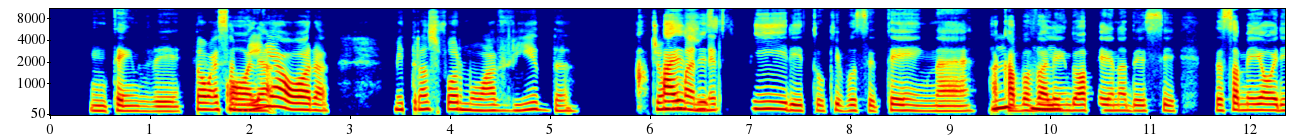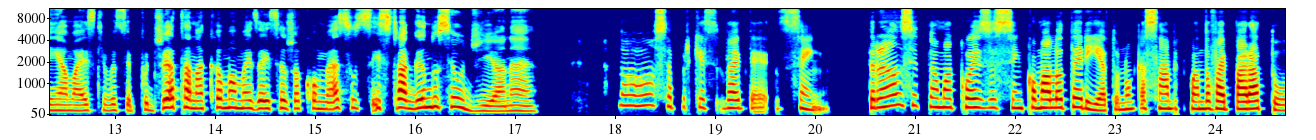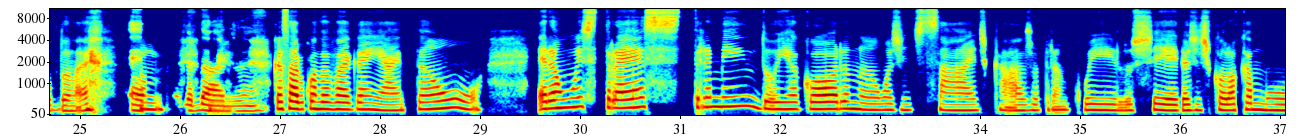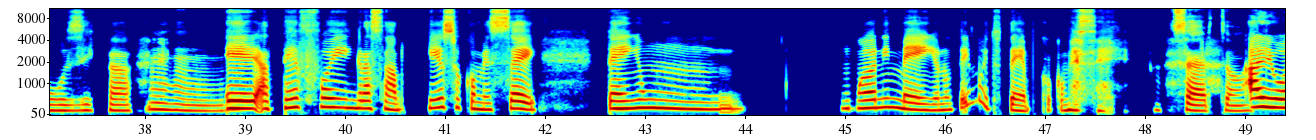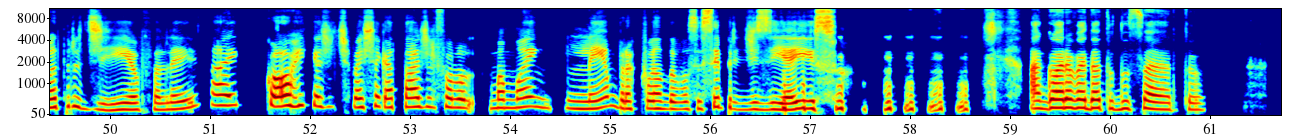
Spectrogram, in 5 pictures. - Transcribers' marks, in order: tapping; chuckle; laughing while speaking: "comecei"; laugh
- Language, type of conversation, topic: Portuguese, podcast, Como você faz para reduzir a correria matinal?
